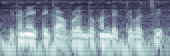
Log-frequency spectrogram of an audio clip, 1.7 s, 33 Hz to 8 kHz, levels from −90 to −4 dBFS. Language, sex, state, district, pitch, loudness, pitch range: Bengali, male, West Bengal, Alipurduar, 130 Hz, -17 LUFS, 120-135 Hz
